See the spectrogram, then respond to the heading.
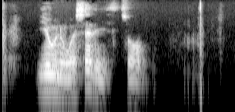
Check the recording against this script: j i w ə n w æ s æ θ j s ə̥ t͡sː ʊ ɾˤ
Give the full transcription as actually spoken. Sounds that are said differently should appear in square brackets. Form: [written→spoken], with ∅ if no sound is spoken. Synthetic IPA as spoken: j i w ə n w æ s æ [θ→ð] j [s→θ] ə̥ t͡sː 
